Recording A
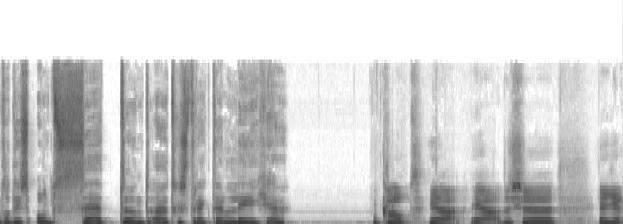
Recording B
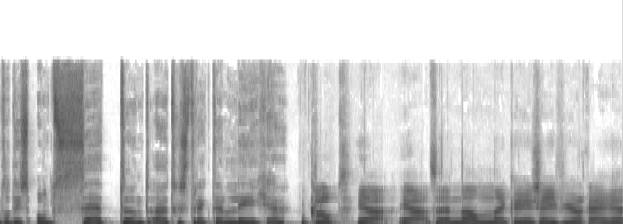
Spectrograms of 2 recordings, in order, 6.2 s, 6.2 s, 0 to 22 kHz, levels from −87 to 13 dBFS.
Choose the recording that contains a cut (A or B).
B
